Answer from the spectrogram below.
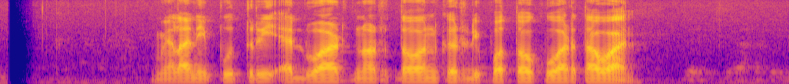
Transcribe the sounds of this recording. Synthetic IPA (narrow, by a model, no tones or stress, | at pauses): mɛlaniput̪ɾiʔɛduward̪̚nɔrt̪ɔnkɨrdipɔt̪ɔkuwart̪awan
